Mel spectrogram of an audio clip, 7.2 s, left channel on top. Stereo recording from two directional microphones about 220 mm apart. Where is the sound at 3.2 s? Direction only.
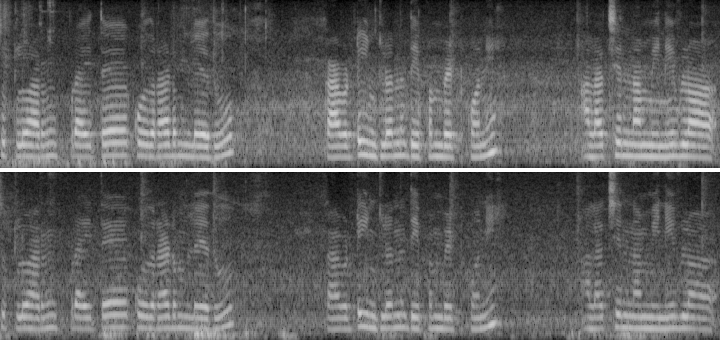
5° right (ahead or behind).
